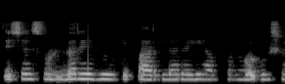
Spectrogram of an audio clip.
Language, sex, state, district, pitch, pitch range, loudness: Marathi, female, Maharashtra, Dhule, 230 Hz, 225-240 Hz, -27 LUFS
